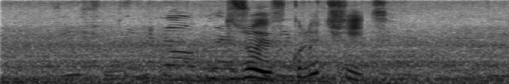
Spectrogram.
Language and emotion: Russian, neutral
